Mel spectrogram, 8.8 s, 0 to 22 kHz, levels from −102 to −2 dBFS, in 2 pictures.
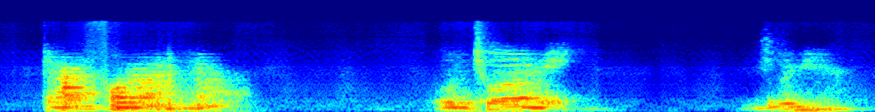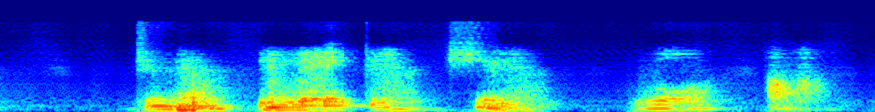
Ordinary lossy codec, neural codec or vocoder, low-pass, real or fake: none; codec, 44.1 kHz, 0.9 kbps, DAC; 9.9 kHz; fake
